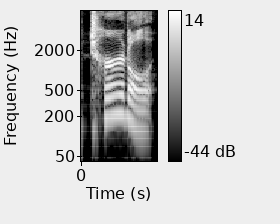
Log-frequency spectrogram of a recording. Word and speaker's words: TRTL: Yeah, the turtle, it's spelled T. It's spelled TRTL, I believe.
